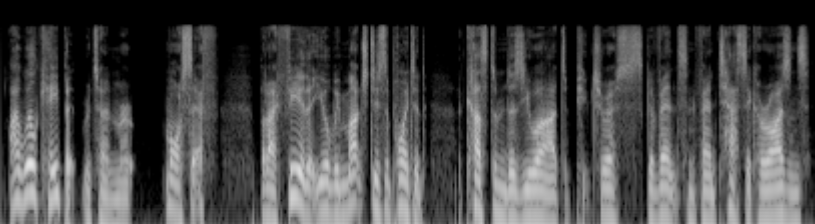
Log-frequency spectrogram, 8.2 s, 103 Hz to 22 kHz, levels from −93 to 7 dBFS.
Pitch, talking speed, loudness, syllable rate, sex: 125 Hz, 185 wpm, -21 LUFS, 6.3 syllables/s, male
